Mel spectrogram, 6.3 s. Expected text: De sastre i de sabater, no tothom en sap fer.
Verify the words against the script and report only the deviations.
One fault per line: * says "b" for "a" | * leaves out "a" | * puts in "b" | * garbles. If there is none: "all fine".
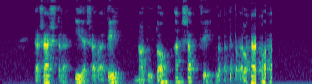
* garbles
